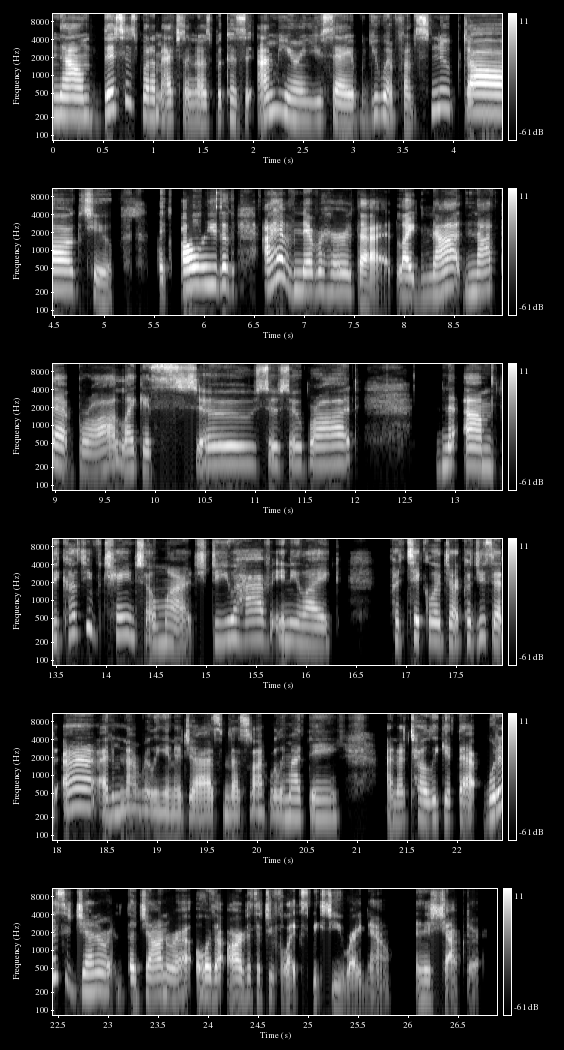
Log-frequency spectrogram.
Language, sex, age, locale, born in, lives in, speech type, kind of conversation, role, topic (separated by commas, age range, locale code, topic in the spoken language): English, female, 40-44, en-US, United States, United States, conversation, podcast, host, What experiences or influences have shaped the way your music preferences have evolved throughout your life?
